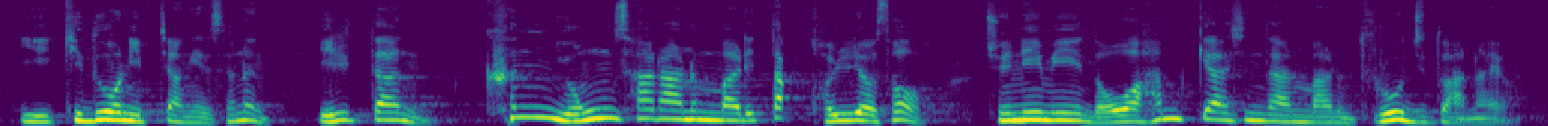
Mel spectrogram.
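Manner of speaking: ordinary talk, nothing marked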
